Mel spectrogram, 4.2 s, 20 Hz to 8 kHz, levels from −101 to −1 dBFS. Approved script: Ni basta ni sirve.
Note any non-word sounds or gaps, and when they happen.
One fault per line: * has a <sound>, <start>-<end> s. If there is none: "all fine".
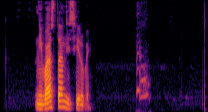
* has a bark, 2.7-3.0 s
